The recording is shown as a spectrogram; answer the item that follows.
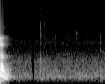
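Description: Near silence with a single faint click of a computer keyboard key about two-thirds of a second in, as code is typed into the editor.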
